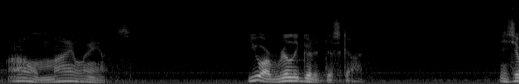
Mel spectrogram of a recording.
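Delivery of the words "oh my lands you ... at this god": awed hush. Retold or imitated. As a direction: breathe it out, stunned by the view. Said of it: "and you go".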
